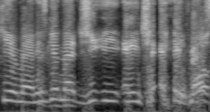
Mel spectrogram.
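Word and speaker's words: GEHA: Well, because last week he was calling it Geehaw. Yeah, he kept saying it wrong a couple times in the last week, so he got it right that time when it mattered most.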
